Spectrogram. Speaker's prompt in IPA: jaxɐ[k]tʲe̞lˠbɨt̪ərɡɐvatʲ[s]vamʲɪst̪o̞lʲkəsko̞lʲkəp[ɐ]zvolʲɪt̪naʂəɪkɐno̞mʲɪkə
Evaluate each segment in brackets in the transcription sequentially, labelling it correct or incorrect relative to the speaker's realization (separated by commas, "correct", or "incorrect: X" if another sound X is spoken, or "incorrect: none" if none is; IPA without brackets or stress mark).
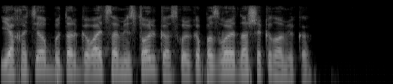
incorrect: none, correct, correct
